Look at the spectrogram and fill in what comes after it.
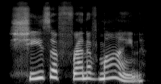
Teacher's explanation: Naturally, she's a friend of mine. The D gets dropped.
